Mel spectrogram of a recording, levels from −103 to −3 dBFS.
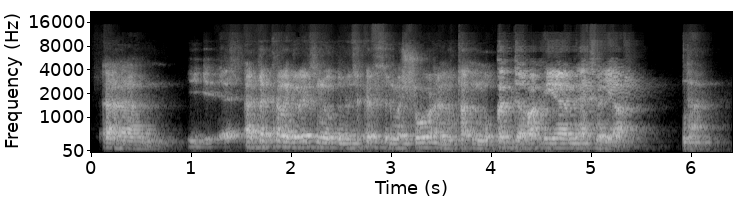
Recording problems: off-mic speech; far
room echo; noticeable; dies away in 0.5 s
thin; somewhat; fading below 450 Hz
garbled, watery; slightly; nothing above 15 kHz

